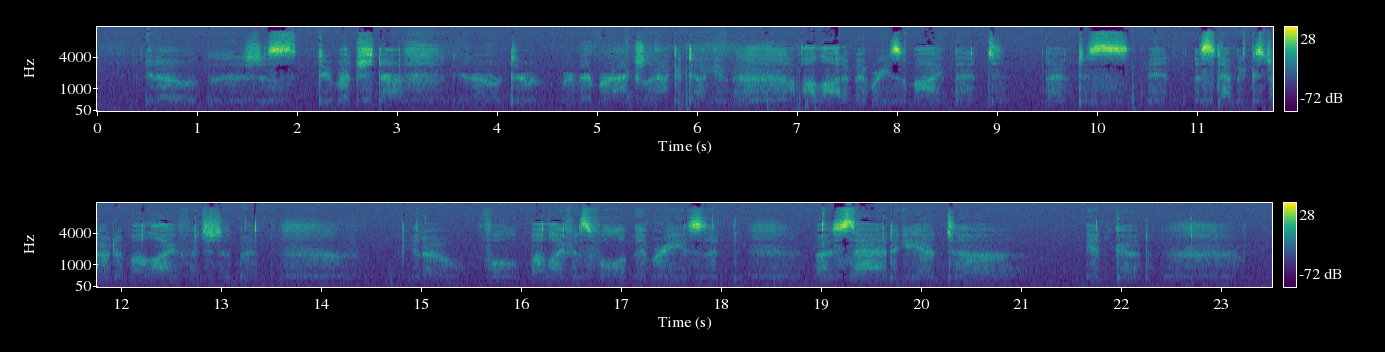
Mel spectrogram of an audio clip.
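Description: One person whispering, talking steadily in a soft voice with crisp hissing consonants.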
